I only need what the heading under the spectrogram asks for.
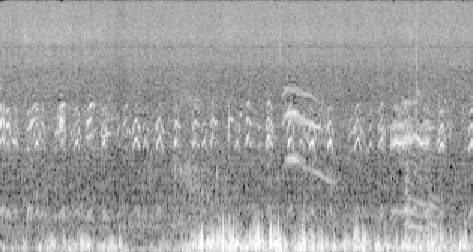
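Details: Flock of Andean flamingos in the Atacama Desert giving rapid, overlapping goose-like honks and chattering notes, with an occasional longer drawn call, against a strong low wind rumble.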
